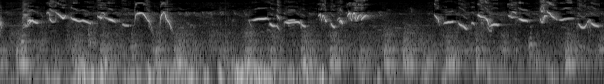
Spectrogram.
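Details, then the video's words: Yellow-fronted canary singing a rapid, ringing medley of high twittered and whistled notes, swooping up and down, with some low rumbling noise in the background and faint steady pulses. "suara khas burung mozambik yang nyaring"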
